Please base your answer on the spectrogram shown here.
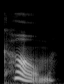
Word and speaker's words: comb: Pronouncing it comb, no B sound.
